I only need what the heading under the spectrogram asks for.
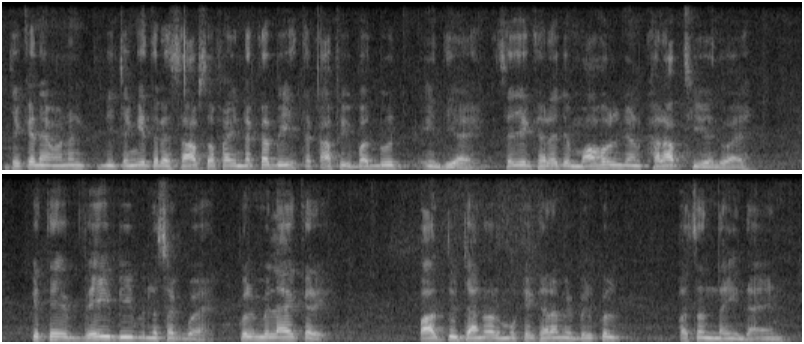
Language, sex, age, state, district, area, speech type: Sindhi, male, 60+, Rajasthan, Ajmer, urban, spontaneous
